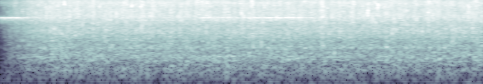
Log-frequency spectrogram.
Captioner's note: water rushing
